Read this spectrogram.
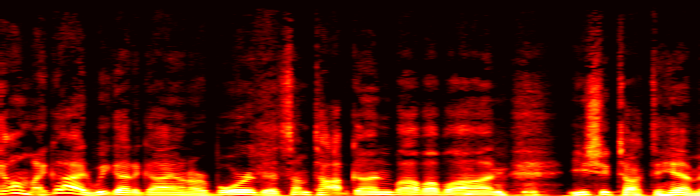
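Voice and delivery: high, gushing imitation of the director; breathless mock hype with a laugh; excited retelling. Excited director retold on phone.

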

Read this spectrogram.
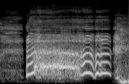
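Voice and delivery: loud, high fake bawling; mock hysterical crying. Woman crying too much for a man, mock wail. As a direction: bawl far too much, hammed-up.

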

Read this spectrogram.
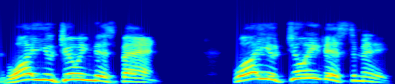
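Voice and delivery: high, pleading wife voice; distressed wife. Acted. Wife pleading with Ben in the sketch, high and wounded. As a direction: plead high, pitch arching up and falling away. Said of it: "his wife's like".

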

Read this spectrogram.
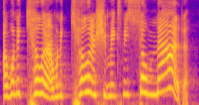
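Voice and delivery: loud, seething rage; raging. Retold or imitated. Wendy raging about her grandmother, loud fury. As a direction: spit it out in fury. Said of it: "Wendy's raging now".

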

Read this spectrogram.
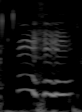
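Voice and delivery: high, quiet put-on giggle; demonstrated odd laugh. Shown as a demonstration. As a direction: show off a tiny high-pitched laugh. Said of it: "when I go".

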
